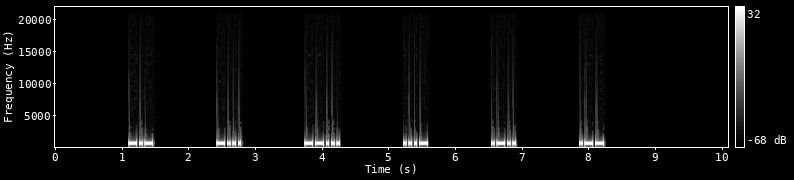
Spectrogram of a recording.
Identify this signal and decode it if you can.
Morse code, heard as a keyed tone, about 30 wpm, spaced as for 8 wpm, 700 Hz. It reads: KB7VLW
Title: USA Call Signs - 6 Characters - 8x Character Spacing - 30wpm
